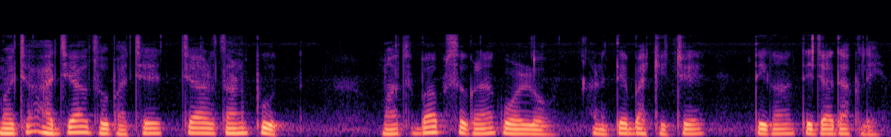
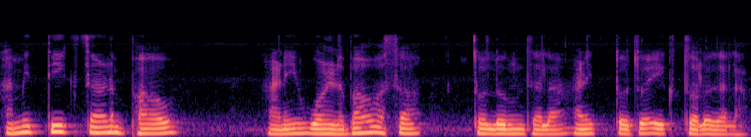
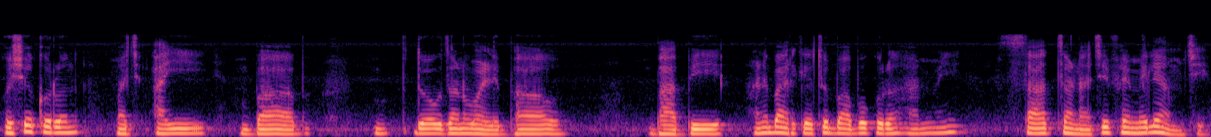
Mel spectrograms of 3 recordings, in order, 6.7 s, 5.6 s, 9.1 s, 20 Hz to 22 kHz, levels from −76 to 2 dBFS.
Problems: background sounds at intervals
